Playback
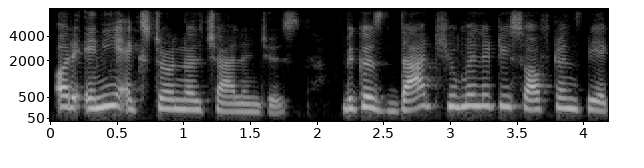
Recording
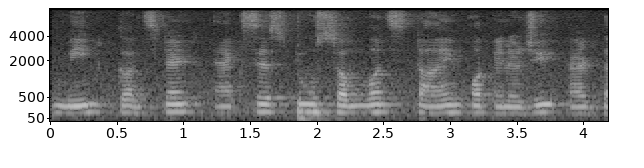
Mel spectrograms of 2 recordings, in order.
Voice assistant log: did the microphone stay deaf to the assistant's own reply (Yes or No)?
Yes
